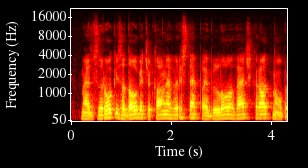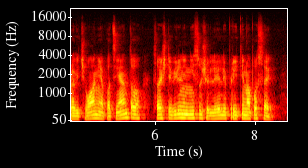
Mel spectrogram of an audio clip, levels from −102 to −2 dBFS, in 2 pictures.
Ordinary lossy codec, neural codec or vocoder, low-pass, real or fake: none; none; 19.8 kHz; real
